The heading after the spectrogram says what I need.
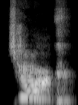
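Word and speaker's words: צלח: 히브리 원어를 찾아보니까 히브리 원어는 이 번성이라는 단어가 찰락. 이 히브리어는 히읗 발음을 좀 세게 해주면 히브리 발음이 된다고 합니다. 우리 한번 따라해 보실까요? 찰락.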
